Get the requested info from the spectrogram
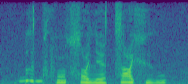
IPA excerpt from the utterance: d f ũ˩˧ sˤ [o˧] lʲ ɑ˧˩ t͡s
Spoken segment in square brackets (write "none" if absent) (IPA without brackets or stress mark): o˥˧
